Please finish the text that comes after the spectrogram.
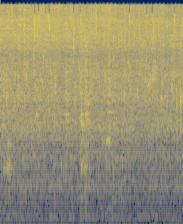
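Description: Grated carrots for gajar halwa sizzle in a hot pan while being stirred, a close, steady frying hiss broken by a few brief scraping accents.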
